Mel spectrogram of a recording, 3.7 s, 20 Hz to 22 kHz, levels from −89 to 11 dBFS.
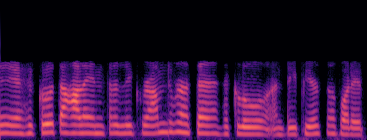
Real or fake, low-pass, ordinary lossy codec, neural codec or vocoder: fake; 3.6 kHz; none; codec, 16 kHz in and 24 kHz out, 0.9 kbps, LongCat-Audio-Codec, fine tuned four codebook decoder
